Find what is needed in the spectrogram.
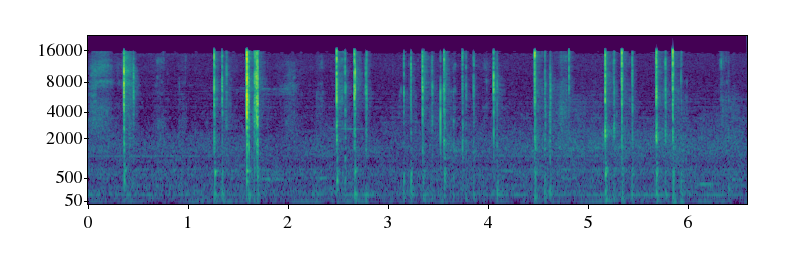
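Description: Typing on a computer keyboard: irregular runs of key clicks as a password is entered, with the loudest keystrokes about a second and a half in. A steady low hum runs underneath.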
